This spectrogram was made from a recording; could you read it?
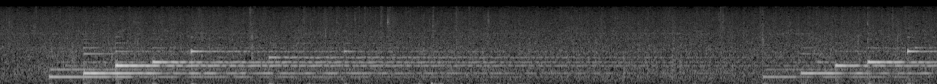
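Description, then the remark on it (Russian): Steady rain patters down, a dense hiss of drops on surfaces throughout. Soft sustained ringing tones swell in near the beginning and again near the end. “Идет дождь.”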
